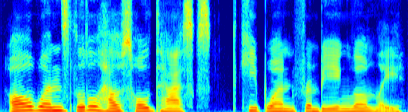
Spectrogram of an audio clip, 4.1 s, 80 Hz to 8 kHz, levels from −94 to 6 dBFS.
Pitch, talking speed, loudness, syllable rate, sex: 195 Hz, 145 wpm, -16 LUFS, 4.7 syllables/s, female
